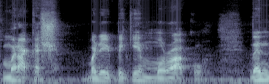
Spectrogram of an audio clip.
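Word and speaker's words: مراكش: Even though Morakash is a city of Al-Magar and uh is in Arabic is pronounced Morakash, but it became Morocco.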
